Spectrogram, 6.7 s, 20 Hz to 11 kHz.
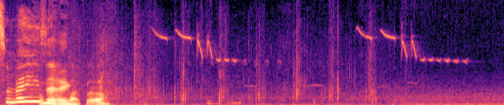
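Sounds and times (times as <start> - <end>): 
speech: 0.0 - 1.6
birds singing outdoors: 0.0 - 6.7
steady crunching footsteps: 0.1 - 5.5.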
